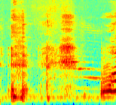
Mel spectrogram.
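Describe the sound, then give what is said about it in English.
A female cat lets out a string of strained, distressed meows, the cries wavering and breaking before a final louder, drawn-out wail. “Sounds like she's dying.”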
